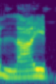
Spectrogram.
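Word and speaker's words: light: जी एच टी युद्ध इसी तरीके से लाइट जी एच है लास्ट में लाइट लाइट मींस क्या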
